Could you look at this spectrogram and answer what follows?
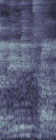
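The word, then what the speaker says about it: lim: L, I, M 해서 리미트라고 읽어.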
